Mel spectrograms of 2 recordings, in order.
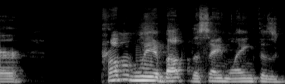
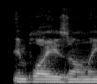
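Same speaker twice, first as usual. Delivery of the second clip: normal talking voice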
